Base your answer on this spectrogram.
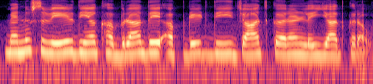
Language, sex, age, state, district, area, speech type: Punjabi, female, 18-30, Punjab, Rupnagar, rural, read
